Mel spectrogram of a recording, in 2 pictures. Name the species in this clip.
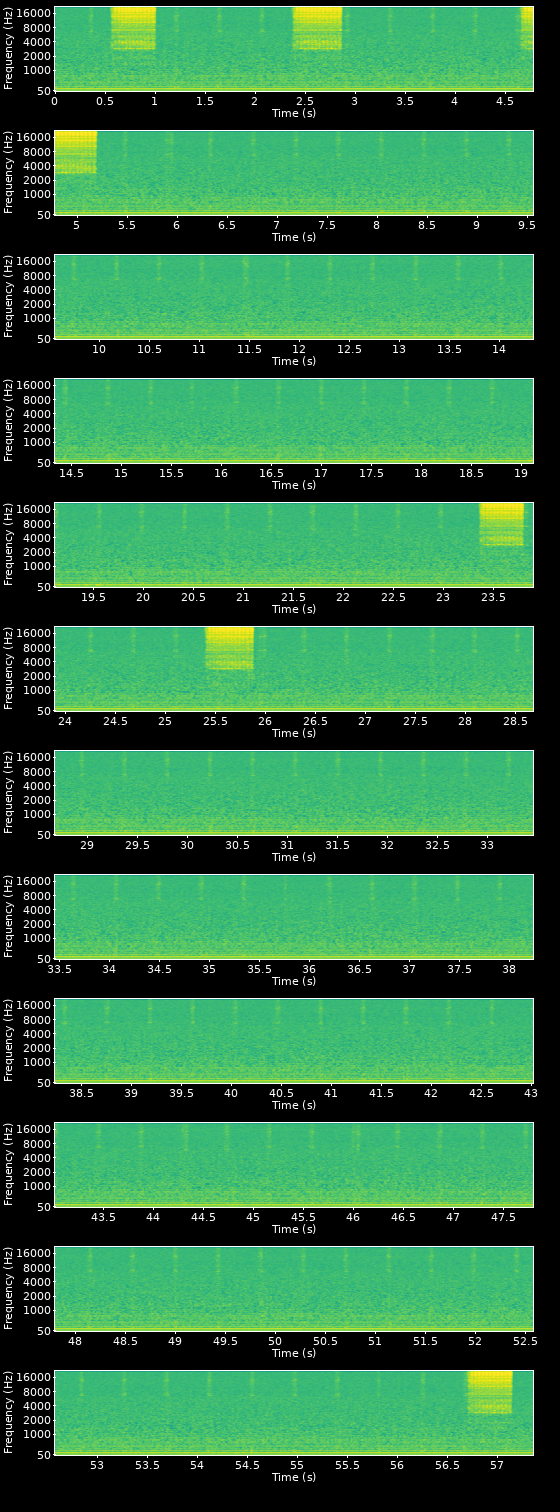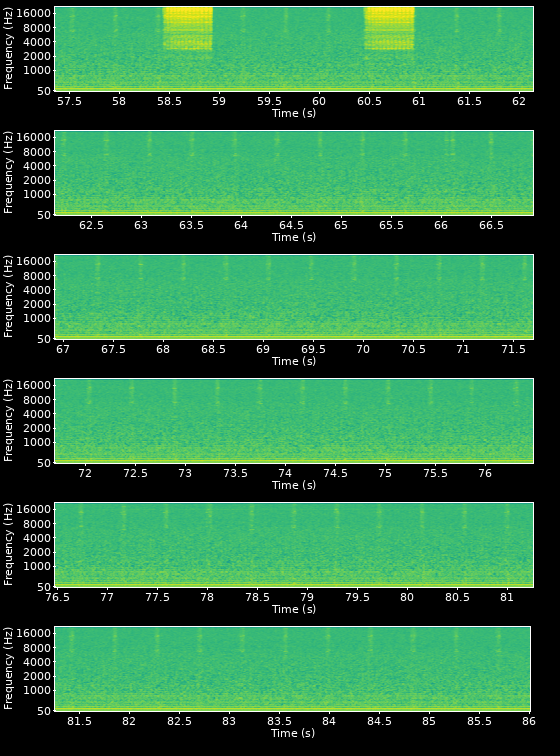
Rhacocleis annulata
